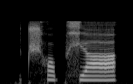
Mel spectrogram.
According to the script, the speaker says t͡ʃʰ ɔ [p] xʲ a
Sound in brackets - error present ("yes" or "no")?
no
